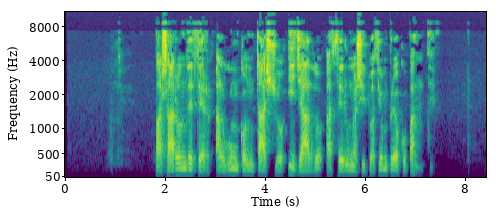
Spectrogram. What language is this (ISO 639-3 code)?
glg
